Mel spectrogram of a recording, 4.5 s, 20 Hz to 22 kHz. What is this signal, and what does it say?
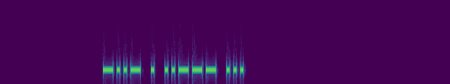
Morse code, heard as a keyed tone, about 36 wpm, 700 Hz. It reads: XE2S
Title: DXCC-100 Call Signs - 4 Characters - Repeated 3x - 35wpm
